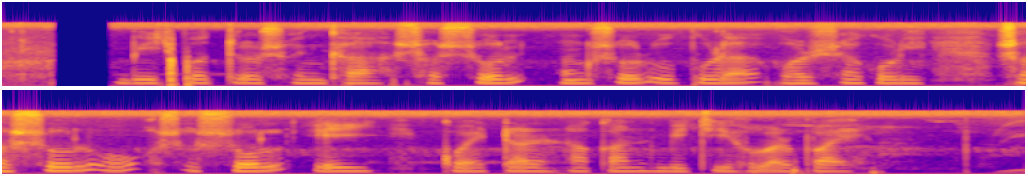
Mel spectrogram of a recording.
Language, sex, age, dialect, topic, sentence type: Bengali, male, 25-30, Rajbangshi, agriculture, statement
